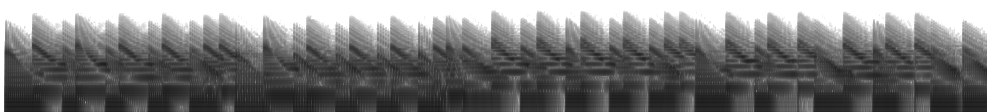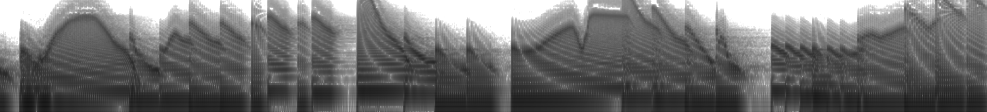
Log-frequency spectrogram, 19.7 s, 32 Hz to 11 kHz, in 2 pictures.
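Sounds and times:
synth bass on a Kurzweil K2000: 0.0s - 19.7s.

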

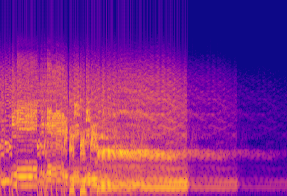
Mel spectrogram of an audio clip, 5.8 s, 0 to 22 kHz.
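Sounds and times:
Kawai K5000S synthesizer sound: 0.1s - 5.3s.

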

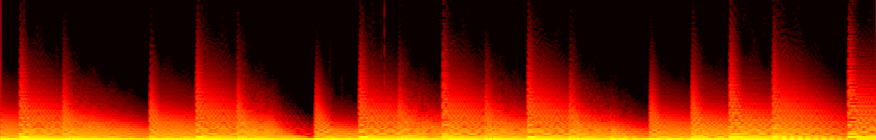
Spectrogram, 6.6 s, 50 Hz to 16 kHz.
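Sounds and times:
synthesizer fourths drop with release: 0.1s - 6.4s.

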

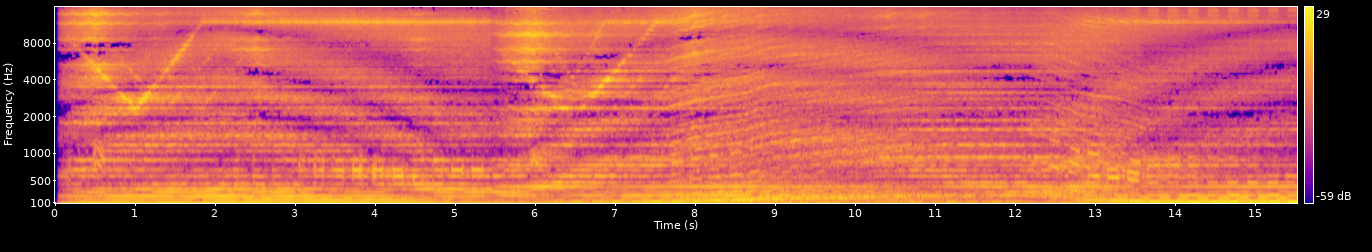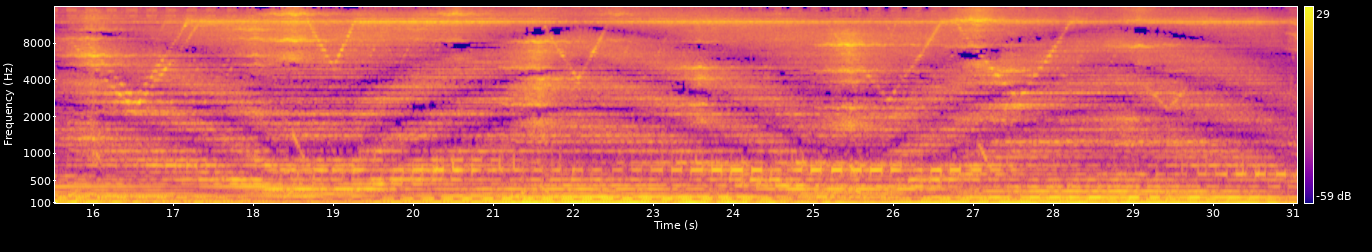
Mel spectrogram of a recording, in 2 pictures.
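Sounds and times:
Roland JD-990 synthesizer: 0.0s - 31.0s.

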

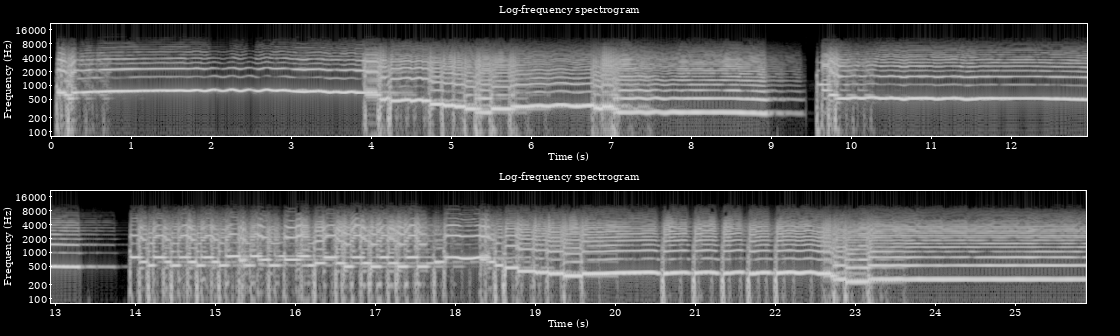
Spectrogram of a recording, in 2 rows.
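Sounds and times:
distorted guitar patch on Roland JV-2080 synthesizer: 0.0s - 25.8s.

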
